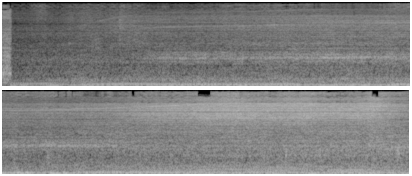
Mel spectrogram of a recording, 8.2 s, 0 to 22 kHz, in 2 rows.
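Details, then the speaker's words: 2015 Audi B8.5 A4 allroad/Avant with a newly installed CTS intake, casual driving: deep engine rumble with a faint whistle and a rising airy rush on throttle, like a supercharger or airplane; normal turbo spool. "right, so the intake is now on. It actually sounds like a like a procharger almost. Doesn't sound like a how I would think a traditional turbo would sound. Sound like an actual airplane."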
